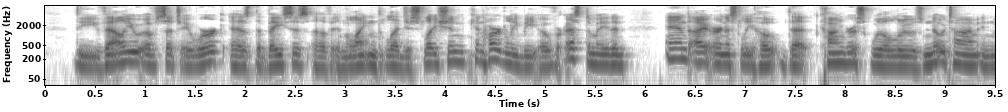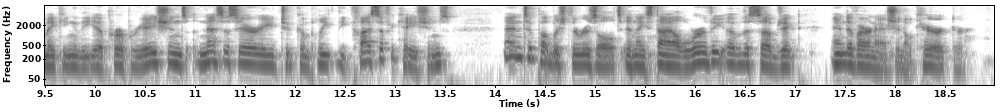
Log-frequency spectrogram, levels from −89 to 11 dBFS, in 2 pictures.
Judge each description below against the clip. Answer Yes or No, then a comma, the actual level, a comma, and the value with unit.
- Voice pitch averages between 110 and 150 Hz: Yes, low, 135 Hz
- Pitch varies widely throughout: No, average, 3.4 semitones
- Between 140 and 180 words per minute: Yes, average, 165 wpm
